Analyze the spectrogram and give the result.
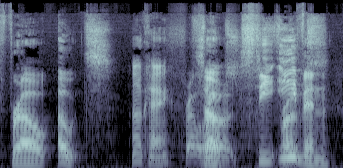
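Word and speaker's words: Froats: Speaking of cheapness, uh Steven Fro um his name his name is spelled F R O A TS. And he made sure to tell me that it's fro oats. Okay. Fro even fro oats.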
